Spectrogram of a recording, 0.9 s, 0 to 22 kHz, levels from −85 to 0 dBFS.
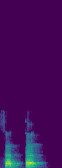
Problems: none marked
